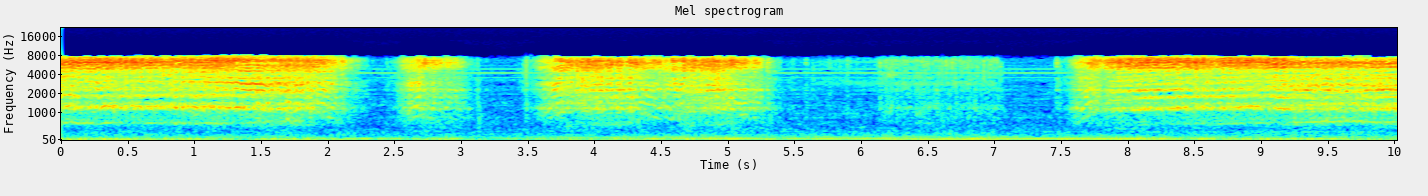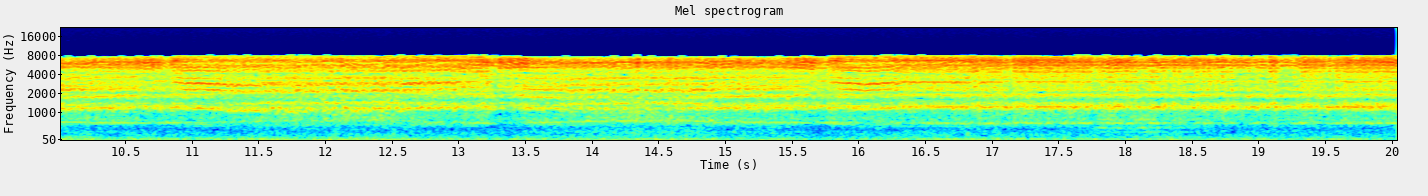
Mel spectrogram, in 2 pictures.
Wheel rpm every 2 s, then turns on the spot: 150, 40, 70, 30, 150, 160, 160, 160, 160, 160.
4-6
